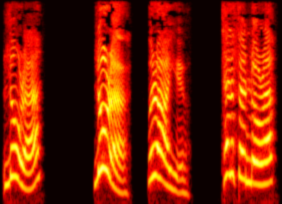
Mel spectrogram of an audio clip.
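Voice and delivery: high, loud call from the house; calling out loudly, high and insistent; crying out. A narrator's reading. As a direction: summon someone from another room. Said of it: "a voice cried from the house".

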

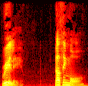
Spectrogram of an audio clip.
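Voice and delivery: loud, high, acid sarcasm. A narrator's reading. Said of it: "Sir Charles had turned acid again".

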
